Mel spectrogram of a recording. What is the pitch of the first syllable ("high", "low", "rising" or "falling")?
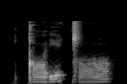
low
